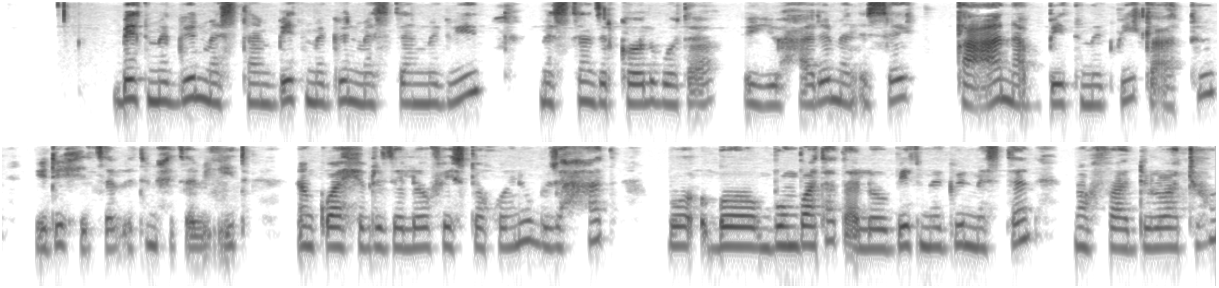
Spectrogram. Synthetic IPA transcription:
be̞t̪mɨɡbɨnmɐst̪ʰɐnbe̞t̪mɨɡbɨnmɐst̪ʰɐnmɨɡ̚bi | mɐst̪ʰɐnzɨɾɨkʰːɐβɐlubo̞t̪ʰa | ʔɨjːuħad̪ɐmɐnʔɨsɐj | kʰaʕana̰βbe̞t̪mɨɡbikʰa̰ʔa̰t̪ʰːu | ʔɨd̪iħɨt͡sʼːɐβʔɨt̪ʰɨmħɨt͡sʼːɐβḭʔid̪ | ʔɨŋkʼajħɨβɾizɐlːɐwofe̞st̪ʰo̞kʰo̞jnubɨzuħat̪ | bumbat̪ʰat̪a̰lːɐwube̞t̪mɨɡbɨnmɐst̪ʰɐn | mɐfad̪ɨlat̪ːihu

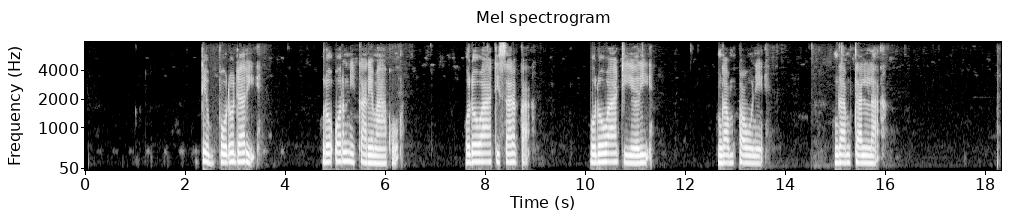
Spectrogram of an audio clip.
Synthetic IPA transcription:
d̥ɛbːɔɗɔdaɾi | ʔɔɗɔʔoɾnikaɾɛmaːkɔ̰ | ʔɔɗɔwaːtisaɾka̰ | ʔɔɗɔwaːtijeɾi | ŋɡampawnɛ | ŋɡamtalːa̰

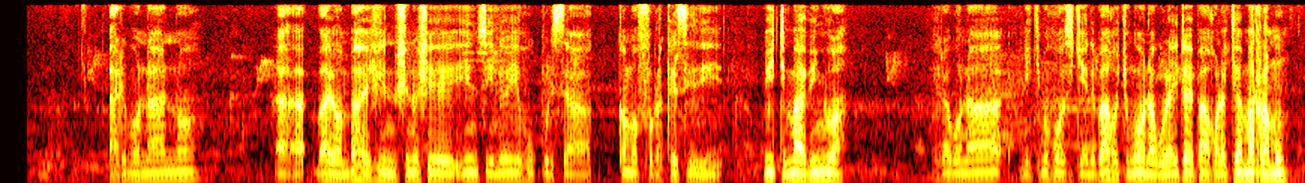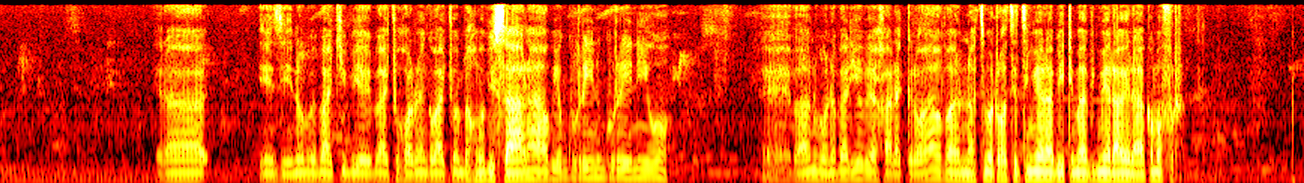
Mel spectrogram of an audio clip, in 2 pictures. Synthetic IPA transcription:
aɾiβo̞nano̞ | βajo̞ːmbexaʃ̬iːnduʃino̞ʃeḭnzinojexukulisa | kamafuɾakesiβitimaβiɲwa | e̞ɾaβo̞nanikimixosi̥keːneβaxociŋo̞ːnaβulaitaβiβaxo̞lakamaɾamu | e̞̰ɾa | enzinoββakiβat͡ʃixolɾeŋɡaβat͡ʃoːmbexamuβisalaβujaɡuɾeniɡuɾeniwo̞ | ḛβaːnduβo̞naβalijo̞βexalakiɾawaβoβanat͡simotoxat͡set͡siɲweɾaβitimaβiɲweɾawenakamafuɾa

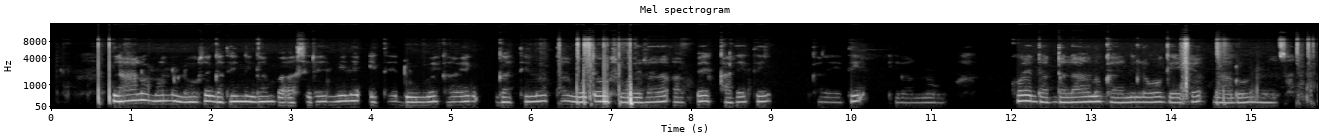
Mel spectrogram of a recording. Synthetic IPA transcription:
laːlɔmɐnːɔloːsɛɡɐt̪ɛnːɪɡɐmbɐːsɪd̪ɛmɪnɛɪt̪ʰːɛd̪ʊmbɛkɐʔɛ | ɡɐt̪ːɪnɔt̪ːɐwɔt̪ʼɛwɔsuːɾɪɾɐɾɐʔɐbːɛkɐɾt | kʰɐɾeːt̪ɪ | hɪɾɐnːɔhʊ | kʰɔɾɛd̪ɐd̪ːɐlaːnɔkɐjɛnːɪlɔwɔɡeːʃɐnaːd̪oːnunsɐ̥

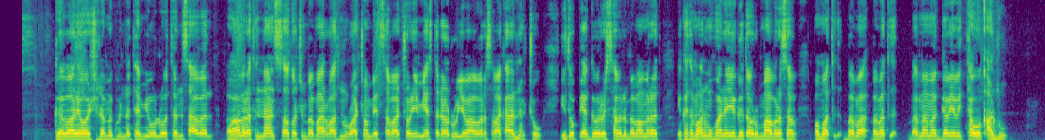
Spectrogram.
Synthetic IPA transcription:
ɡ̥əβəɾjewo̞t͡ʃːləmɨɡβɨnːət̪jɛmːiwolut̪ʰɨnsəβəl | b̥əmamɾət̪ɨnːansɨ̥sat̪ʰo̞t͡ʃːɪnbəmaɾβat̪no̞ɾat͡ʃːɛwnbe̞t̪ʰə̥səβat͡ʃːɛwnjɛmːijast̪ʰəd̪adɾujɛmahβəɾəsəβakʰalnat͡ʃːɛw | jɛit̪jo̞pʼjaɡəβəɾewot͡ʃːsəβlɨnbəmamɾət̪ | jɛkʰət̪ʰəmanɨmɦo̞nəjɛɡət̪ʼəɾumahβəɾəsəβ | bəməməɡəβejɪt̪ːawːɔkʼalːu

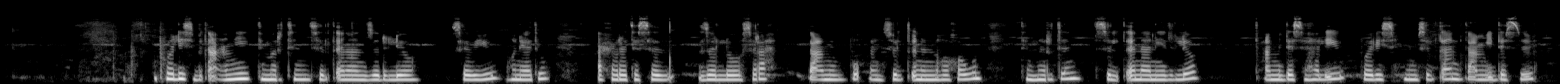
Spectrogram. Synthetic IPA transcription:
pʰo̞lisbɨt̪ʼaʕmit̪ʰɨmhɨɾt̪ʰɨnsɨlt̪ʼɐnanzɐd̪lɐjo̞ | sɐβɨjːumɨxnijat̪ʰu | ʔaβħɨβɾɐt̪ʰɐsɐβ | zɐlːɐwosɨɾaħ | bɨt̪ʼaʕmibuχʼɨnsɨlt̪ʼɨnɨnːɨxɨxɐwʊn | t̪ʰɨmhɨɾt̪ʰɨnsɨlt̪ʼɐnanjɛd̪ɨlɐjo̞ | b̥ɨt̪ʼaʕmid̪ɐsɨɦalɨjːupʰo̞lisnɨmɨsɨlt̪ʼanbɨt̪ʼaʕmid̪ɐsɨ

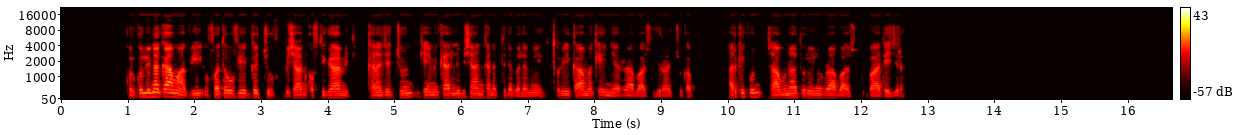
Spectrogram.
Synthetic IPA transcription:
kʼʊlkʼʊlːɪnɐkʼaːmaːfɪʊfːɐt̪ɐuːfɪheɡːɐt͡ʃːuːfbɪʃaːŋkʼɔft̪ɪɡɐʔɐmɪt̪ɪ̥kɐnɐd͡ʒɛt͡ʃːuːŋkeːmɪkaːlːɪbɪʃaːŋkɐnɐt̪ːɪd̪ɐbɐlɐme̞ːt̪ʼʊɾiːkʼa̰ːmɐke̞ːɲːɐɪrːaːbaːsʊ̥d͡ʒɪɾaːt͡ʃːuːkʼɐbɐ̥ | hɐ̰ɾkɪkʊnsaːmʊnaːt̪ʼʊɾiːnɪrːaːbaːsʊ̥baːt̪e̞ːd͡ʒɪɾɐ

